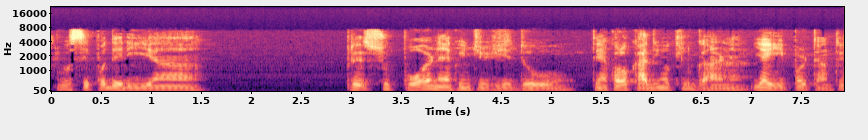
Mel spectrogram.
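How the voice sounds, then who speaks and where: A man's voice: sits low, slightly rough, muffled recording. A Brazilian man giving a recorded linguistics lecture, thinking aloud and checking in with frequent tag questions. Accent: Brazilian Portuguese. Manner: self-deprecating asides while using the mouse.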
